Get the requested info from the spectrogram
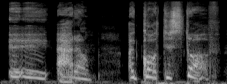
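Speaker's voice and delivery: stretched-out "I got the stuff"; conspiratorial call. Retold or imitated. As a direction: imitate a friend announcing his haul on the sly. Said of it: "that sounds wrong".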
